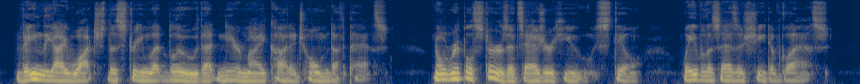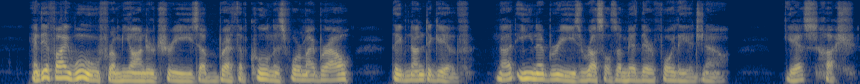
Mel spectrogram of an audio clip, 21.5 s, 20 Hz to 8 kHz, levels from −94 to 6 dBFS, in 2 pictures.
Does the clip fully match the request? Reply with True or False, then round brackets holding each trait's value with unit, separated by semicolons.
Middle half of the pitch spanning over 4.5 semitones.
False (4.1 semitones)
